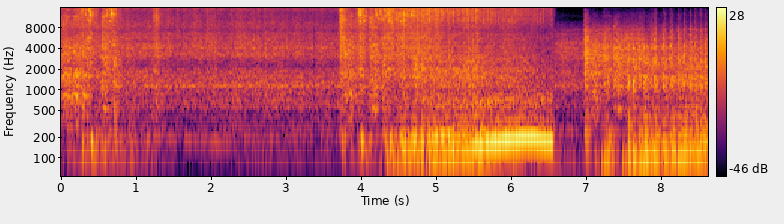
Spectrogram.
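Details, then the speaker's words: 1983 Oldsmobile 98 with the 350 diesel, fire-damaged, after many crank attempts: it catches with an uneven, lumpy idle, stalls and restarts, emitting antifreeze smoke. Owner suspects exhaust is being pushed up through the intake. "That's the idol of it. Oh, that is all wrong."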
